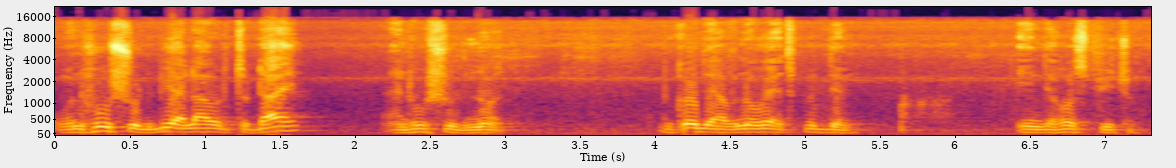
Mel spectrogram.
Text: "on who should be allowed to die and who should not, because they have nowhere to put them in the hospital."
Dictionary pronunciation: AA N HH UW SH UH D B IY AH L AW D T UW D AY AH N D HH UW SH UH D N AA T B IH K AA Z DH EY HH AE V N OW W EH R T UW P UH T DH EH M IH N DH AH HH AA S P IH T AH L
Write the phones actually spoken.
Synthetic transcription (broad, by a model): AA N HH UW SH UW D B IY AH L AW D T UW D AY AH N D HH UW SH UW D N AA T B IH K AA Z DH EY HH AE V N OW W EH T UW P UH T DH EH M IH N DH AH HH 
